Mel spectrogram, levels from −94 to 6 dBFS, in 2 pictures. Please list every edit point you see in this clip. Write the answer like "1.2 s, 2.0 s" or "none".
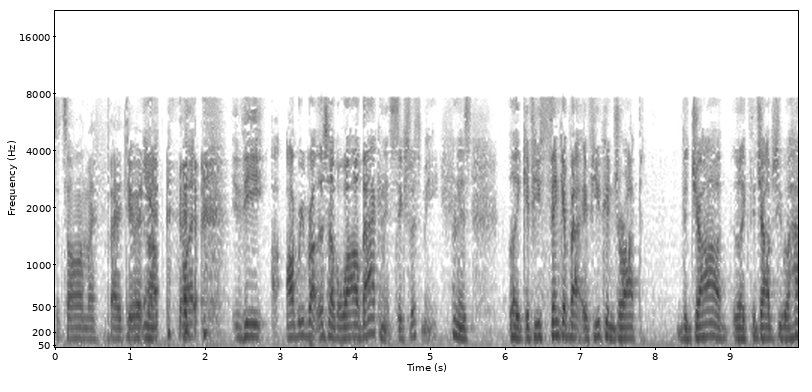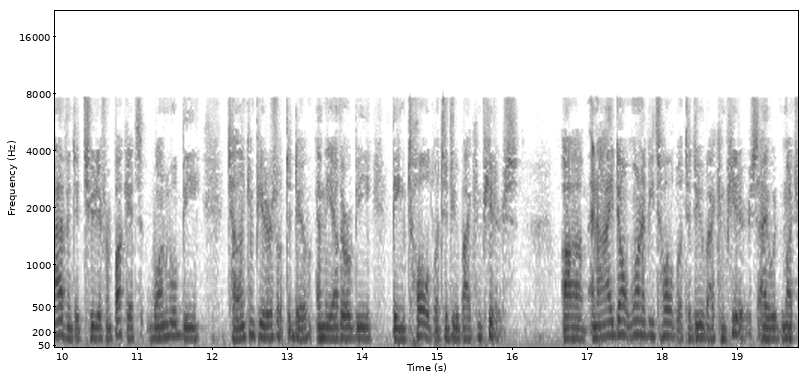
1.3 s, 5.3 s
